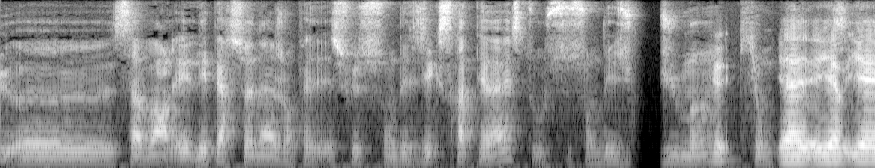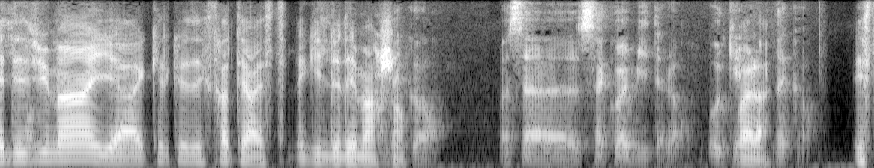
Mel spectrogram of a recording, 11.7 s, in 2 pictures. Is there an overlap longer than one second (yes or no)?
yes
